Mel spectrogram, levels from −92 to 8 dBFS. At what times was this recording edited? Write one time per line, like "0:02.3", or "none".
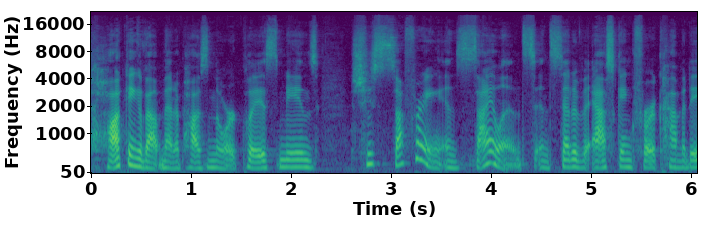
none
